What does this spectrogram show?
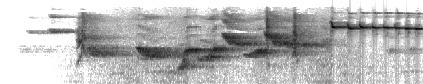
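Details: White-rumped shama, an Asian bird, opening with a faint high note, then rich warbled phrases and slides, ending in a quick series of thin high piping notes.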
